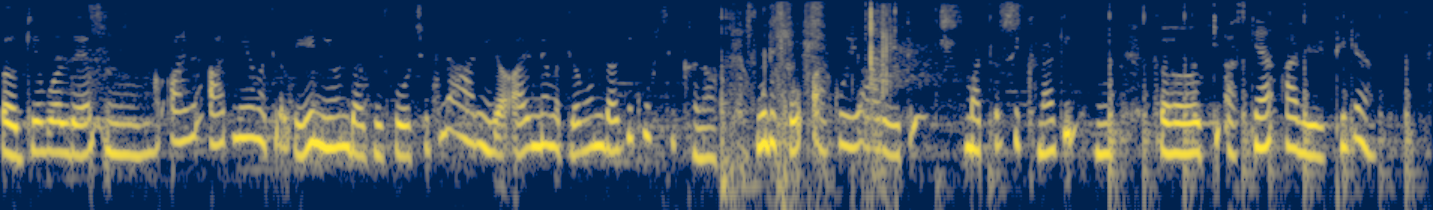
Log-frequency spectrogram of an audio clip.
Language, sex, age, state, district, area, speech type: Dogri, female, 18-30, Jammu and Kashmir, Kathua, rural, spontaneous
